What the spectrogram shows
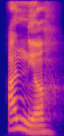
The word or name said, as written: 安宁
